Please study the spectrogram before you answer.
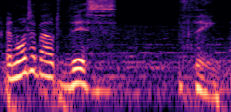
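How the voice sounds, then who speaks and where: An actor playing a suspicious, coldly calculating secret agent in a video game, speaking in a guarded, disdainful manner. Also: male voice, fairly high pitch, wildly swooping pitch, slow, heavily acted. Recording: game audio with music underneath.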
